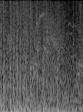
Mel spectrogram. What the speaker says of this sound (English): Something's shooting.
